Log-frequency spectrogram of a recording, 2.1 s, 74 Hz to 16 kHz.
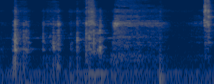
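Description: The top of a Stanley 2-quart vacuum thermos being twisted off by hand: a few scratchy clicks and a rasp from the threads.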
